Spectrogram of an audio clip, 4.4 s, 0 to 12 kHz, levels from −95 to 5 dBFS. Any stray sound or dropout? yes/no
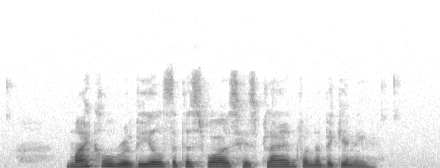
no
